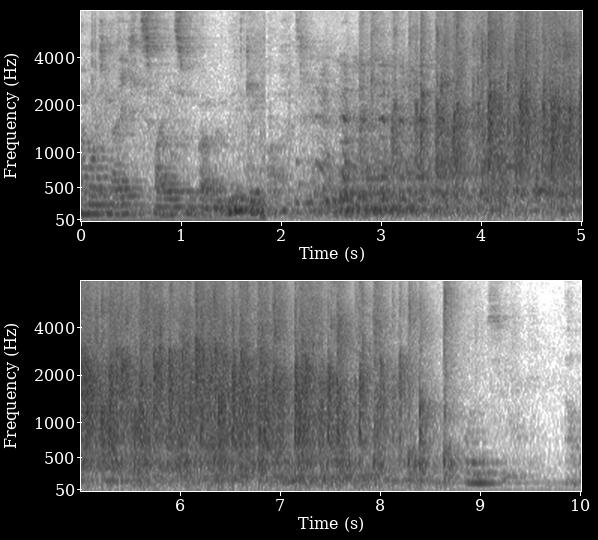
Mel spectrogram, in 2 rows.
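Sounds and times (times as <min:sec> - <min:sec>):
speech: 0:00.2 - 0:03.4
laughter: 0:02.0 - 0:04.8
audience clapping: 0:02.6 - 0:08.8.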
